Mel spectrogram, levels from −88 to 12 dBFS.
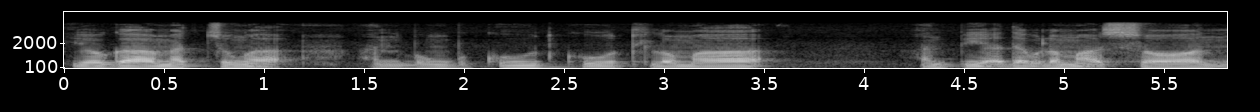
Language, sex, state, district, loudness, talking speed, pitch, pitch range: Mizo, male, Mizoram, Aizawl, -19 LUFS, 155 wpm, 95 Hz, 90-100 Hz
